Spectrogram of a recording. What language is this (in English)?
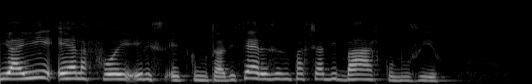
Portuguese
